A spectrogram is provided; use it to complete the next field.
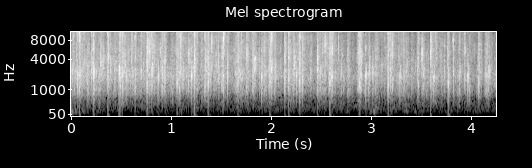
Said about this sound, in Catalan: Un aplaudiment també per tots els conserges.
